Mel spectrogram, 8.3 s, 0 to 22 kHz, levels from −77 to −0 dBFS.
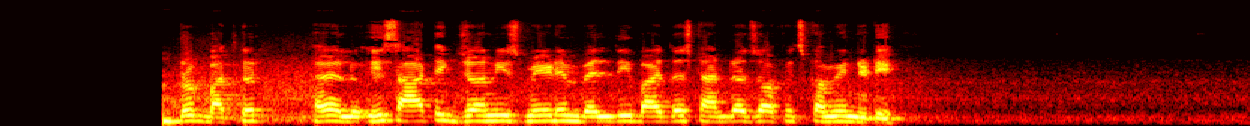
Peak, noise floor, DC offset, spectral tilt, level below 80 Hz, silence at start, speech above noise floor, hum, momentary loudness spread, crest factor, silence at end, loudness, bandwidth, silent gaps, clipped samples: -2 dBFS; -48 dBFS; under 0.1%; -6.5 dB/octave; -52 dBFS; 1.1 s; 37 dB; none; 7 LU; 12 dB; 2.3 s; -12 LUFS; 11.5 kHz; none; under 0.1%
